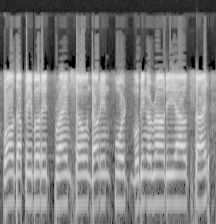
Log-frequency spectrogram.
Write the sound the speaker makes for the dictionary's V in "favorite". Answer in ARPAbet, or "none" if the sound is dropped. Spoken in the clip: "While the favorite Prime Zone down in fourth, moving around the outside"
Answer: B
